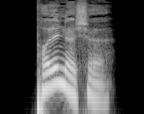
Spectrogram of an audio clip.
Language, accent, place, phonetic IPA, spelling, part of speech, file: German, Germany, Berlin, [ˈpɔlnɪʃə], polnische, adjective, De-polnische.ogg
- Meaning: inflection of polnisch: 1. strong/mixed nominative/accusative feminine singular 2. strong nominative/accusative plural 3. weak nominative all-gender singular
